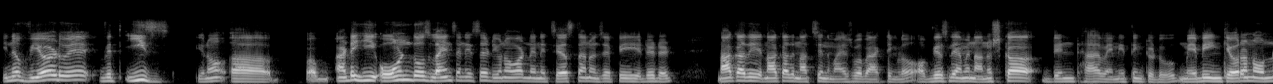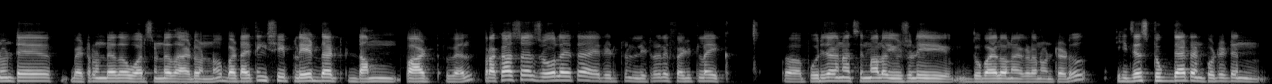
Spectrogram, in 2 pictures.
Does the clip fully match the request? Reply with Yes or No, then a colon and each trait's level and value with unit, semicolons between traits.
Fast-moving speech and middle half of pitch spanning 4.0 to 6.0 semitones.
No: fast, 200 wpm; average, 2.9 semitones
